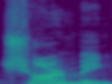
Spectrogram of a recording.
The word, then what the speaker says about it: Charmin: It's not from the word charming because there's nothing charming about toilet paper. – Charmin.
